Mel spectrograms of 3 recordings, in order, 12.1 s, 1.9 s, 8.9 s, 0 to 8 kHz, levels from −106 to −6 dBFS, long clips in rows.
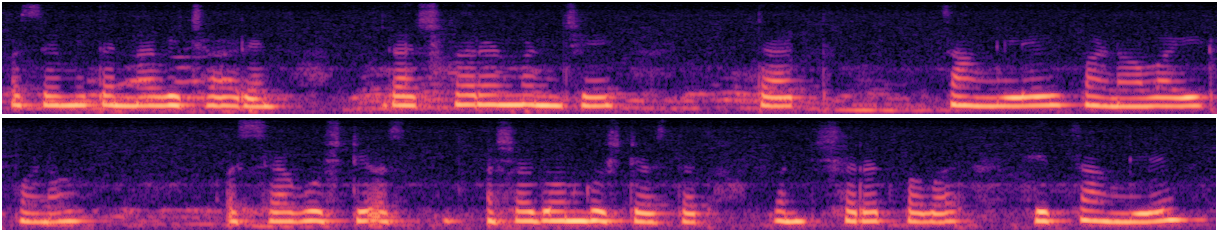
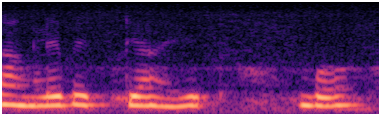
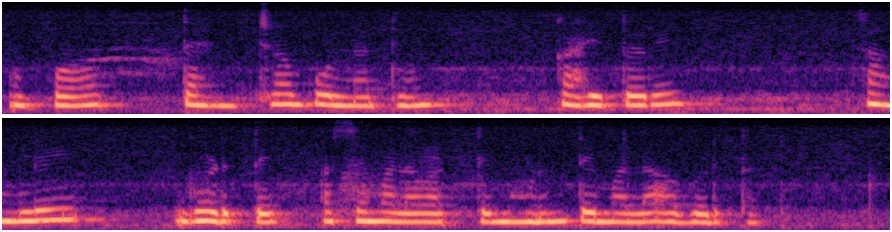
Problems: background sounds at intervals, background conversations at intervals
